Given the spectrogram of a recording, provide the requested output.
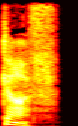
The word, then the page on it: gaff: British English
